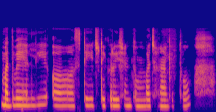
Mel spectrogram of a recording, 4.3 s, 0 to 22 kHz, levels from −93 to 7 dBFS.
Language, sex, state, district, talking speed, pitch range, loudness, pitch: Kannada, female, Karnataka, Bellary, 95 wpm, 230-245 Hz, -24 LUFS, 235 Hz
